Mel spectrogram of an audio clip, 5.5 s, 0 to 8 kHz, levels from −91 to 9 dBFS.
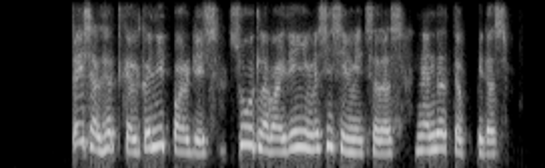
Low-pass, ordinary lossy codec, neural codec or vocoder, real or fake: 7.2 kHz; Opus, 16 kbps; codec, 16 kHz, 8 kbps, FreqCodec, smaller model; fake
